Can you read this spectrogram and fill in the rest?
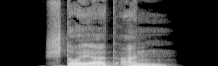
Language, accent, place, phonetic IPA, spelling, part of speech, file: German, Germany, Berlin, [ˌʃtɔɪ̯ɐt ˈan], steuert an, verb, De-steuert an.ogg
- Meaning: inflection of ansteuern: 1. second-person plural present 2. third-person singular present 3. plural imperative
